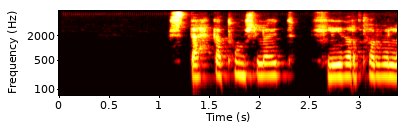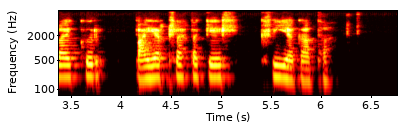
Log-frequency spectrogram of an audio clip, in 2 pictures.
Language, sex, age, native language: Icelandic, female, 30-39, Icelandic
